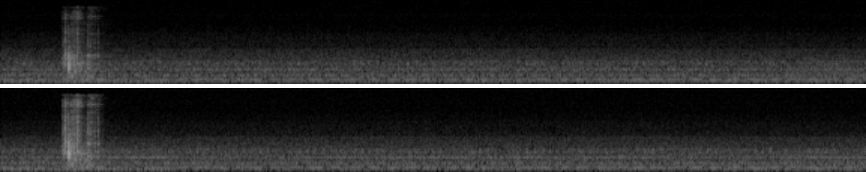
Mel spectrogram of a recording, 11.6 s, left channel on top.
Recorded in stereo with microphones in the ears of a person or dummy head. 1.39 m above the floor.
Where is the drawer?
20° right (ahead or behind), 0.5 m.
